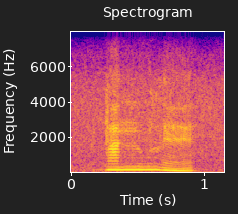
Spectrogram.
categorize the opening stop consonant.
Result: plain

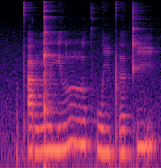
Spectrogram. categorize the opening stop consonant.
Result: ejective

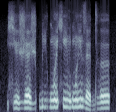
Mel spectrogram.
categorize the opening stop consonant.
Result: implosive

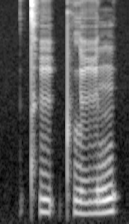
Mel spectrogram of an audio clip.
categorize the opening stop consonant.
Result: aspirated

